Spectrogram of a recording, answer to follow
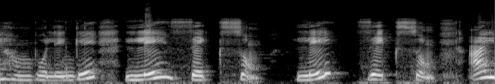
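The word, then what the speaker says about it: les accents: अभी आप मेरे साथ इसको प्रोनाउंस करें। द फ्रेंच एक्सेंट इज ले ज़ेक्सों, ले ज़ेक्सों, ले ज़ेक्सों, ले ज़ेक्सों।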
